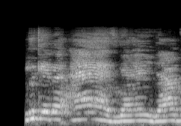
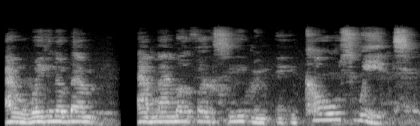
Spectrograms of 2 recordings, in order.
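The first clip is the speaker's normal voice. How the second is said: ordinary talk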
